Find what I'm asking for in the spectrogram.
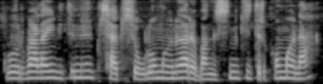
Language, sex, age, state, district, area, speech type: Bodo, female, 60+, Assam, Kokrajhar, urban, spontaneous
